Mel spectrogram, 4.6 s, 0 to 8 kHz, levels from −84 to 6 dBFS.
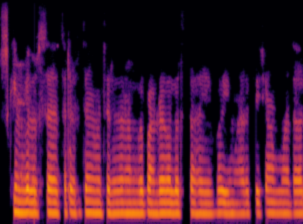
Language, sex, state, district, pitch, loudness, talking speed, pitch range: Marathi, male, Maharashtra, Nagpur, 150 Hz, -18 LUFS, 170 wpm, 145-155 Hz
